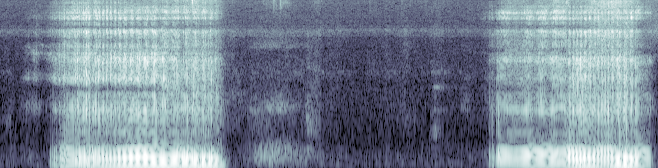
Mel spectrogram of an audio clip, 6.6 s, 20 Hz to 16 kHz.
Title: 8 minutes snoring sound| best audio quality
